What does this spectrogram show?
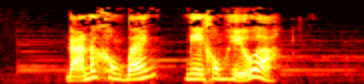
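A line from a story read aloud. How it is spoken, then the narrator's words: Roar. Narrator (Vietnamese): Y gầm lên một tiếng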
